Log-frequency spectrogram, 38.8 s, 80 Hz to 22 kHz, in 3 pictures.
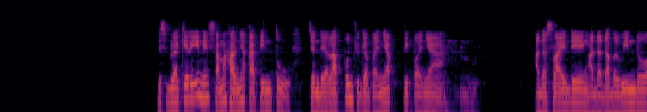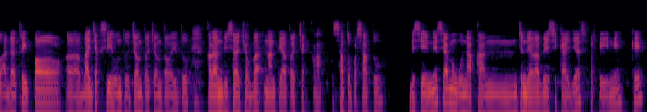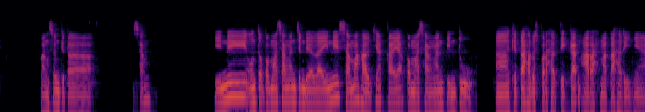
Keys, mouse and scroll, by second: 0.1-1.2 middle drag, 7.0-8.1 drag, 14.4-15.5 drag, 16.2 middle click, 17.9 click, 19.2 click, 19.9 click, 22.5 click, 24.7-25.7 drag, 27.8-29.0 drag.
